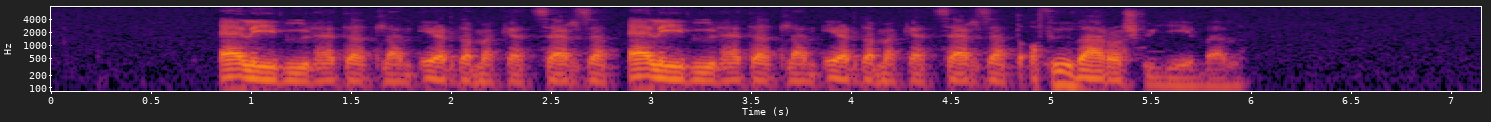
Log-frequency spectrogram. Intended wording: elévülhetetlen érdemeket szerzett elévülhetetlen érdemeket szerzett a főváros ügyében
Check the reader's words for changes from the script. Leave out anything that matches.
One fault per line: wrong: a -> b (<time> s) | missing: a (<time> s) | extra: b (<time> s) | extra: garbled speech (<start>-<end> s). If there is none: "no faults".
no faults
